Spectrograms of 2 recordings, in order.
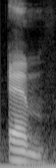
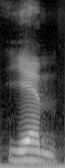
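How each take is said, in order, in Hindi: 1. अक्षर के नाम की शुरुआत "y" ध्वनि के बिना होती है। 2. अक्षर के नाम की शुरुआत "y" ध्वनि से होती है। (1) "but M" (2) "It is not yum, yem"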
